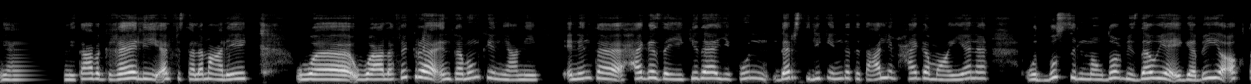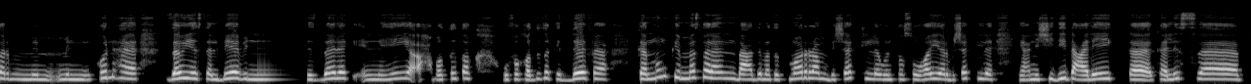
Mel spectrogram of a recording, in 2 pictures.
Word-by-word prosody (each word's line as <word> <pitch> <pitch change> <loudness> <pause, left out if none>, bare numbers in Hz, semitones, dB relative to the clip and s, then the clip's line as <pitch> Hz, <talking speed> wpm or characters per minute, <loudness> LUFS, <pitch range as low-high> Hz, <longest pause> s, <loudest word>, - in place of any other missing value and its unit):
يعني 215 0 -5
تعبك 255 -2 0
غالي، 255 +1 +4
ألف 260 +2 -5
سلامة 240 +1 -1
عليك، 245 +4 +1 0.4
و 225 +1 0 0.4
وعلى 235 0 +2
فكرة 330 +2 +4
أنت 255 -2 +2
ممكن 280 0 -1
يعني 215 0 -1 0.3
إن 240 - +1
أنت 295 +2 -1
حاجة 275 +3 +2
زي 240 -3 -1
كده 280 +3 +2
يكون 260 +1 -3
درس 290 +4 +1
ليك 260 +2 -3
إن 265 - -3
أنت 280 -2 -4
تتعلّم 255 +5 -2
حاجة 280 0 -2
معيّنة، 240 +5 -2 0.4
وتبُصّ 235 - -1
للموضوع 250 +1 0
بزاوية 270 +2 +2
إيجابية 230 +9 +2
أكتر 275 -1 -3
من 225 -2 -2
من 225 -1 -1
كونها 285 0 -2 0.3
زاوية 270 +4 +4
سلبية 250 +2 +2
بالنسبة 225 -1 -2
لك، 280 0 +2
إن 220 +1 -4
هي 260 +6 -2
أحبطتك 250 +6 -4 0.3
وفَقَدتك 235 +4 -4
الدافع، 255 +4 +3 0.3
كان 250 -1 +1
ممكن 330 -2 -2
مثلًا 290 -2 +1
بعد 235 0 +1
ما 230 -1 -3
تتمرّن 260 +4 -1
بشكل 260 +3 -4
وأنت 230 0 -4
صغيّر 235 +2 -1
بشكل 260 +3 -4 0.3
يعني 215 +2 -2
شديد 250 +4 -1
عليك، 245 +5 +2
ك 215 -3 +3
كلسّه 245 0 +1
250 Hz, 135 wpm, -19 LUFS, 225-275 Hz, 0.4 s, غالي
